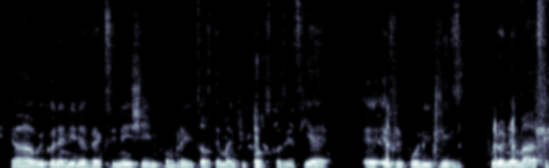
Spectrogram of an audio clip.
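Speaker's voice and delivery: put-on South African accent, official announcement voice. Joking that officials will announce monkeypox is here: imitating a government official's accent. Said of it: "Did you love that accent?".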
